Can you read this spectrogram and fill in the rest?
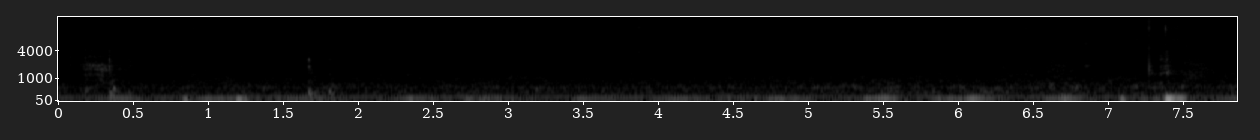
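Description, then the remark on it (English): Quiet, sparse keyboard typing: scattered soft clicks and taps over a low steady electrical hum with faint murmuring in the background. “I'm typing in 1 second.”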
